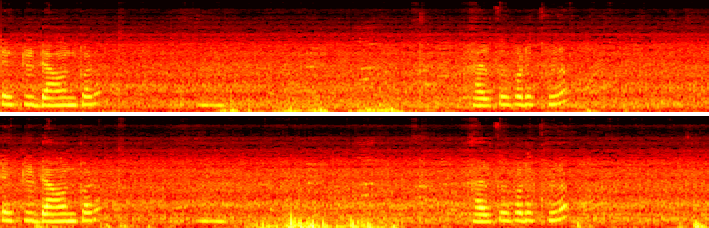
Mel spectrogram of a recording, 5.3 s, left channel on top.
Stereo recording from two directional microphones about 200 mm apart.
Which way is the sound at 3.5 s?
10° right (ahead or behind).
